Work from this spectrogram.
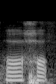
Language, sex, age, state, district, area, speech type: Tamil, female, 18-30, Tamil Nadu, Thanjavur, rural, read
